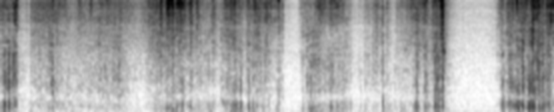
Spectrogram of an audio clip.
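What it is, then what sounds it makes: Beaded fabric pillow being scratched. Long nails scratch and rake over a stuffed linen pillow sewn with rows of small glass beads in a lattice pattern. The result is bursts of dry, crinkly scratching and faint clicking, broken by brief near-silent pauses.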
